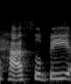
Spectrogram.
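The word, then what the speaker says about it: Haselby: him he didn't a hassle be I would just normally say that if it was gonna be hassle me there'd be two S's but you know what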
